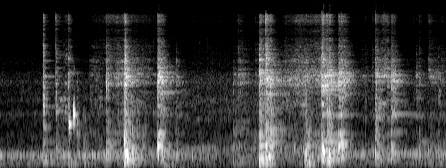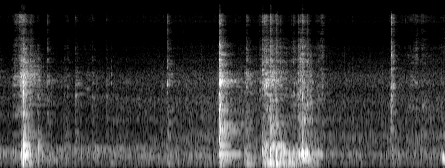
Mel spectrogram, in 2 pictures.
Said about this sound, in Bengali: ঢাকনাটা খুলে এখন দেখা যাক।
